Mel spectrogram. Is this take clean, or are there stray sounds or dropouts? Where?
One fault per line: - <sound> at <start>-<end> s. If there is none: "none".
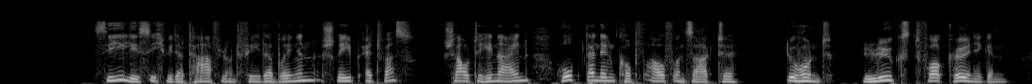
none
